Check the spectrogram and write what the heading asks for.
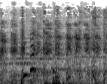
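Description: Snickering and chuckling laughter: a run of short, quick bursts of giggly laughter.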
